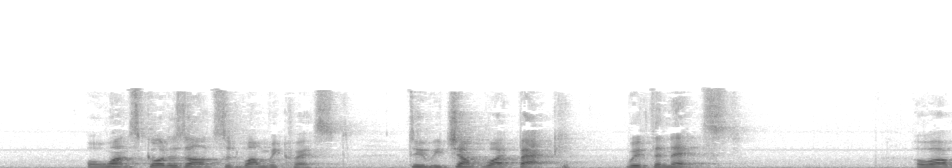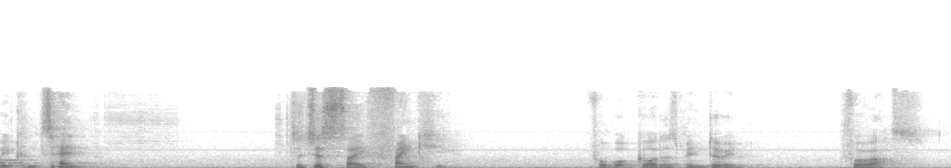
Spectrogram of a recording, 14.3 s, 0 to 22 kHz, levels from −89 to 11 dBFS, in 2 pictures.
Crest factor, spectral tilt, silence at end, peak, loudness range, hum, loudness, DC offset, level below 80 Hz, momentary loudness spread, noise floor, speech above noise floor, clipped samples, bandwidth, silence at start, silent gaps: 24 dB; -5 dB/octave; 0 s; -12 dBFS; 10 LU; none; -35 LUFS; under 0.1%; -58 dBFS; 20 LU; -58 dBFS; 23 dB; under 0.1%; 11 kHz; 0 s; none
